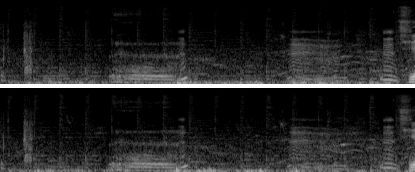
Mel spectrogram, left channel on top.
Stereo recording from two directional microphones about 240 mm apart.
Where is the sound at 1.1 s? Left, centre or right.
Centre.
